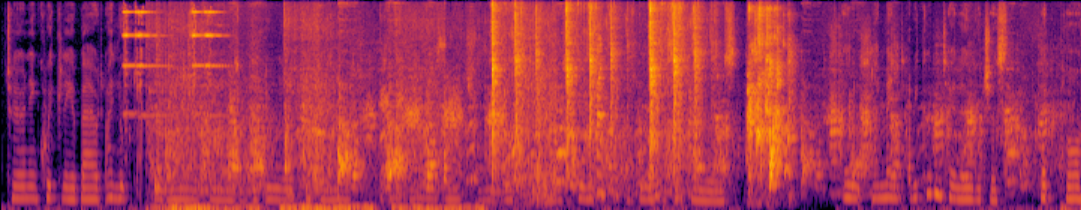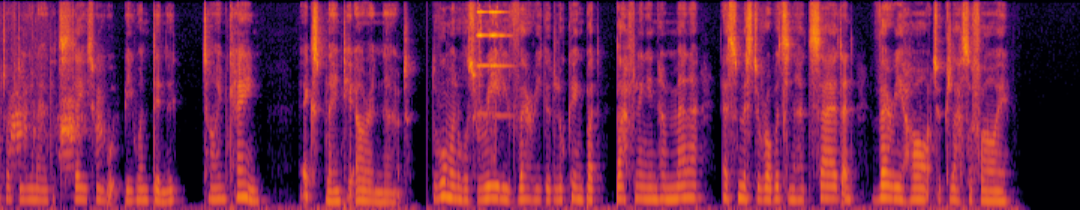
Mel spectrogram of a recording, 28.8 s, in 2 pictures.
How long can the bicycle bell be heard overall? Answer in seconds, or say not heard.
2 s.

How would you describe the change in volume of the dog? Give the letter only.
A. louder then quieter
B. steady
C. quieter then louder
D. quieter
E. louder
D.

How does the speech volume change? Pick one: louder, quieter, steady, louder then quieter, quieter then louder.
louder.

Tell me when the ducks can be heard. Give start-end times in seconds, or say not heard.
4.7-15.8.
